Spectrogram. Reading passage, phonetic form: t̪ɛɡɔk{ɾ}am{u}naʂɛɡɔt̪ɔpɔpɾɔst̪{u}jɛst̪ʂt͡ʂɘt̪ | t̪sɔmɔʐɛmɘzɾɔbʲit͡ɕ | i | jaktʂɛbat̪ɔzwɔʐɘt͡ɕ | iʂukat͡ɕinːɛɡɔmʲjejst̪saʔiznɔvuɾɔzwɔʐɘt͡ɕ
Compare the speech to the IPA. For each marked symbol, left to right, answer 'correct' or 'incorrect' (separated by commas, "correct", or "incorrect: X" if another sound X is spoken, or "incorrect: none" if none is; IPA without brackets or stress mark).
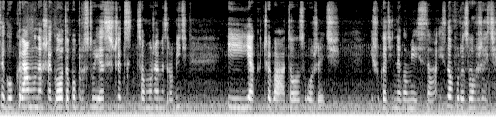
correct, correct, correct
